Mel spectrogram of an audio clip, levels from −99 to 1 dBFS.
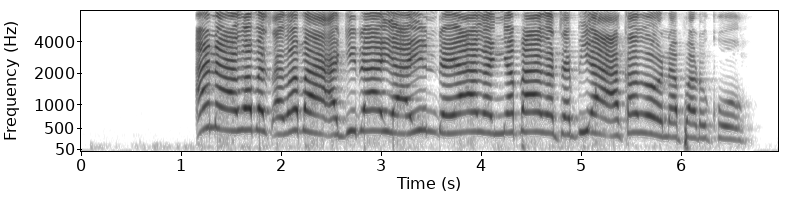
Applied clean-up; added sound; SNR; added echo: none; none; none; none.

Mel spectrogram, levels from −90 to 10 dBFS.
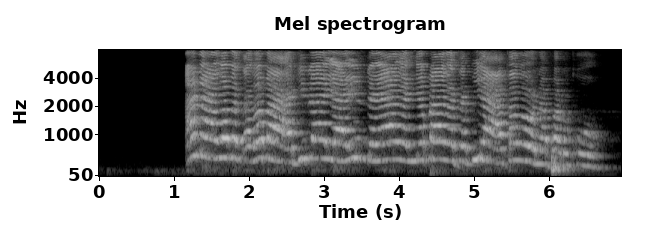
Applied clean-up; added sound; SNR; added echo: none; none; none; reverberation time 0.6 s.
